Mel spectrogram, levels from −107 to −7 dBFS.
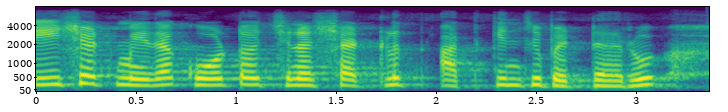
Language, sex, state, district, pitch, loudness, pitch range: Telugu, female, Andhra Pradesh, Annamaya, 230 Hz, -15 LUFS, 210-235 Hz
